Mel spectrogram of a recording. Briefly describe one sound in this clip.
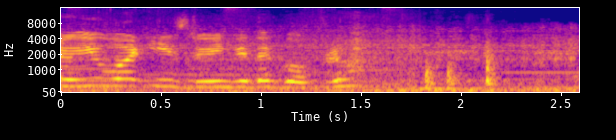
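A young woman speaks with animation close to the microphone.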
